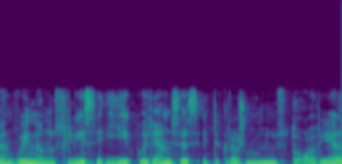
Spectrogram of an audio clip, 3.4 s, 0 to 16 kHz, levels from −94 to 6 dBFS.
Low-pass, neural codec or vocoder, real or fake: 7.2 kHz; codec, 16 kHz, 4 kbps, FunCodec, trained on Chinese and English, 50 frames a second; fake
